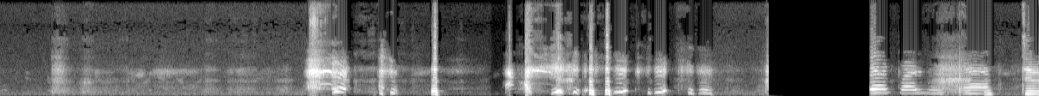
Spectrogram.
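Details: Young girl making herself sneeze on command: several short, sharp, deliberate sneeze-like bursts mixed with adult prompting and small vocal sounds.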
